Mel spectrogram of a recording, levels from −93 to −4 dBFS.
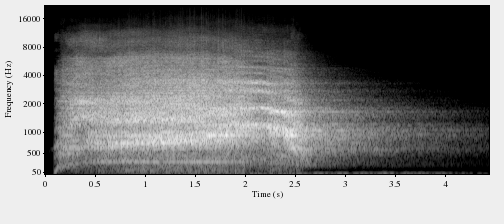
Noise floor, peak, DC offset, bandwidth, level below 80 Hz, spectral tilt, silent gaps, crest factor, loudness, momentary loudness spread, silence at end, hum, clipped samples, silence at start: -61 dBFS; 0 dBFS; under 0.1%; 13.5 kHz; -66 dBFS; 0.5 dB/octave; none; 16 dB; -14 LUFS; 12 LU; 1.3 s; none; under 0.1%; 0.1 s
